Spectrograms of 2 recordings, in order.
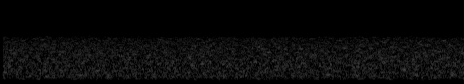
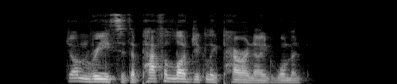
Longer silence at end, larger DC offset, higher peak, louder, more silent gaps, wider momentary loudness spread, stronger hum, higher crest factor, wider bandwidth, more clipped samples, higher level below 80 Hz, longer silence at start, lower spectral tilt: second, 0 s vs 0.95 s; neither; second, -42 dBFS vs -2 dBFS; second, -53 LUFS vs -21 LUFS; neither; second, 1 LU vs 10 LU; neither; second, 12 dB vs 20 dB; second, 7.4 kHz vs 11.5 kHz; neither; second, under -90 dBFS vs -52 dBFS; second, 0 s vs 0.7 s; second, 1.5 dB/octave vs -5 dB/octave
